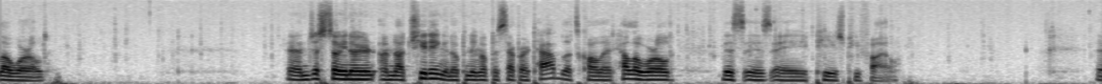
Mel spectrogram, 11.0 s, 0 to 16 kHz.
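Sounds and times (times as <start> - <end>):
faint keyboard typing: 0.0 - 11.0.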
